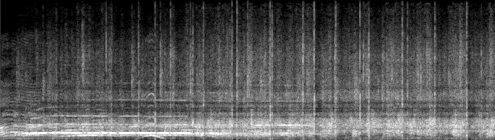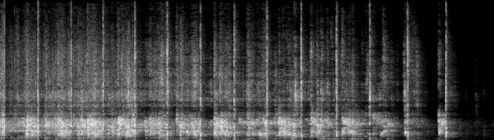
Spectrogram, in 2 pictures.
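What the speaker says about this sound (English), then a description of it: "I would love the team to get the applause that they deserve." Steady applause from a large audience at an awards ceremony fills the room, dense clapping that thins out and fades toward the end.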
